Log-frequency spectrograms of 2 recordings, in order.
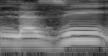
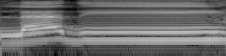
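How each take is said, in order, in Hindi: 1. बीच का व्यंजन भिनभिनाती z ध्वनि है। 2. बीच का व्यंजन सघोष th ध्वनि है। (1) "ज़ा की आवाज़ पैदा ना होने पाए, लज़ी लज़ी ये तरीका गलत है" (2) "ज़ाल की आवाज़ आएगी"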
